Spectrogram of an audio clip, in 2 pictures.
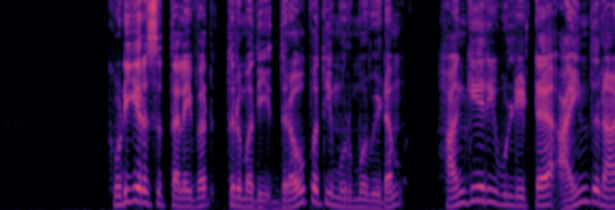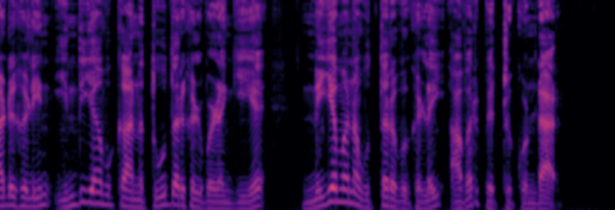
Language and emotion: Tamil, neutral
